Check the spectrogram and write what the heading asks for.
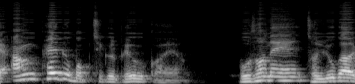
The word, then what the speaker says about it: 앙페르: 우리가 이제 다다음 주쯤에 전류의 자기장 이야기할 때 앙페르 법칙을 배울 거예요. 도선에 전류가 흐를 때 생기는 자기장. 그 앙페르의 영어식 발음이 암페어입니다.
